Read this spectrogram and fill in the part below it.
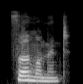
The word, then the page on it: firmament: Indian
